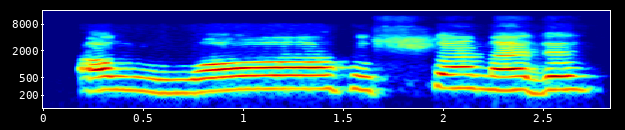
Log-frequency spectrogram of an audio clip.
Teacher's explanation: स्वाद heavy letter है, उसको हैवी करके पढ़ेंगे, और वही दाल पे रुकते वक्त सकून आ जाएगा, तो यहाँ पर भी कलकला होगा, स्ट्रॉन्ग कलकला।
